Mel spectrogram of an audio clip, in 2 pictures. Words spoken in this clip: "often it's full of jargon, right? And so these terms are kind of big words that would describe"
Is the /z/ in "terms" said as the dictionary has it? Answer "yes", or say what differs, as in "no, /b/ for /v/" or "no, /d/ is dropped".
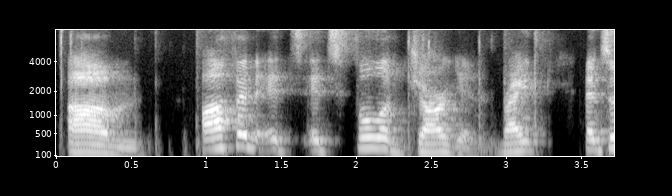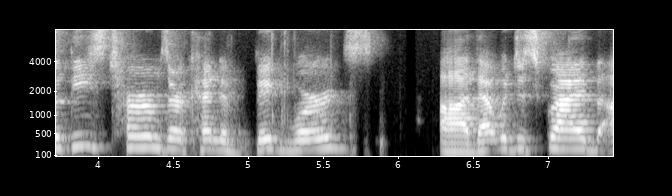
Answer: yes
